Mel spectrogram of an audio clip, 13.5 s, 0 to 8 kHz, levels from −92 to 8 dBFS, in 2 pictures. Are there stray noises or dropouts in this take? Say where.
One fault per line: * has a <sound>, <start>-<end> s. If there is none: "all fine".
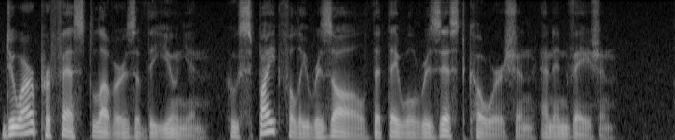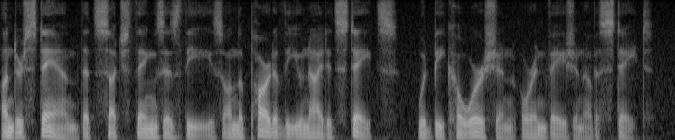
all fine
